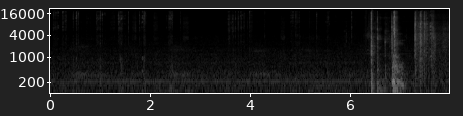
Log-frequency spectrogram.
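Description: Scissors cutting along the top of an embroidered piece for a mini bench with a cactus design, faint snips at first, then a few louder, crisp close cuts near the end.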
